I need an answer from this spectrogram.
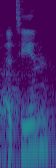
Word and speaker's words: Etienne: And then you got, I don't know how to pronounce his name, Etienne? Travis Etienne, yeah.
